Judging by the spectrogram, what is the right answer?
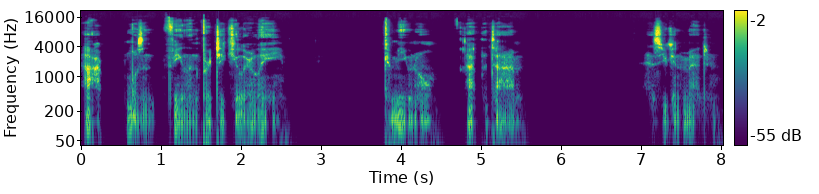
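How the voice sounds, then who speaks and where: A man playing a gentle, self-deprecating, protective vampire in an intimate audio roleplay, speaking in a gravelly, breathy voice with a halting, softly teasing delivery. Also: no room sound, studio quality, natural voice. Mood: soft, wry.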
